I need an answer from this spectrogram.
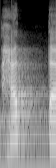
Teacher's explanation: ता को हम एक अलिफ के बराबर खींच कर पढ़ेंगे।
